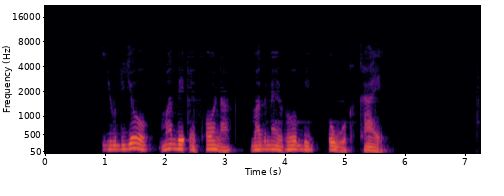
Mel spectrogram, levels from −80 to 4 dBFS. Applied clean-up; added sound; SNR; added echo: neural mask model DeepFilterNet 3.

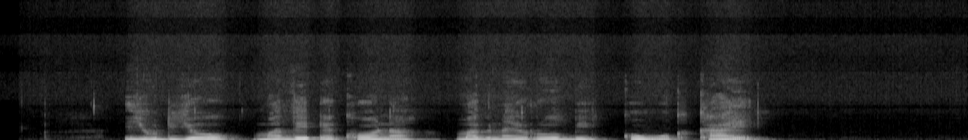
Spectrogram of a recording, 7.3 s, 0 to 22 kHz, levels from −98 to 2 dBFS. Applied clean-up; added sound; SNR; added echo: none; none; none; none.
